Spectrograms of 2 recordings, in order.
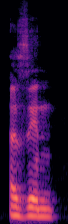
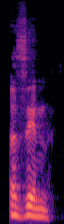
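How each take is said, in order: The two takes are said the same way.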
